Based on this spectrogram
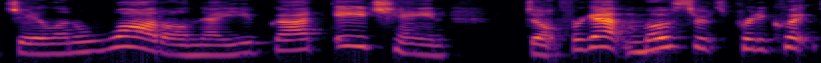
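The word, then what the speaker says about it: Achane: So I'm going to say his name right, finally. Devon A-Chain, guys.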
